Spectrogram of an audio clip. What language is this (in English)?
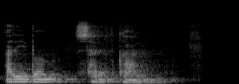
Manipuri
